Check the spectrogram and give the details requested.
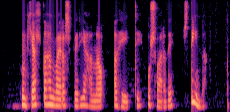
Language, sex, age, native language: Icelandic, female, 30-39, Icelandic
